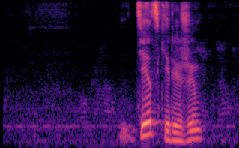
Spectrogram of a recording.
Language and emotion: Russian, neutral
